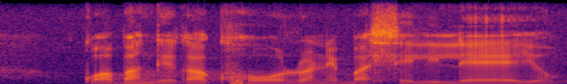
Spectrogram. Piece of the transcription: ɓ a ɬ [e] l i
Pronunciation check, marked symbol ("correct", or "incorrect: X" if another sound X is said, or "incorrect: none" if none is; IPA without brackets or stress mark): correct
